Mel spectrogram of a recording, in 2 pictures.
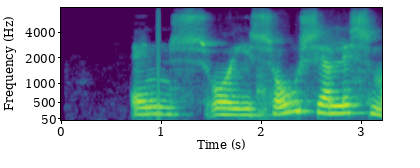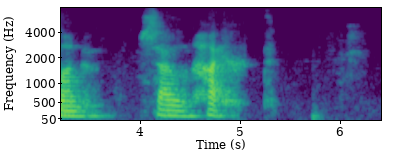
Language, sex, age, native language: Icelandic, female, 30-39, Icelandic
